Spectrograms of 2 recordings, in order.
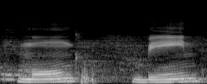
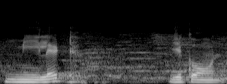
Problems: continuous background conversations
